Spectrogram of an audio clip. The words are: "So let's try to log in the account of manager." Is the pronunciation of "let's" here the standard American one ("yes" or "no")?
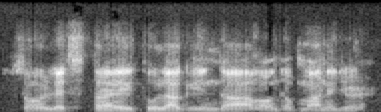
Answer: yes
